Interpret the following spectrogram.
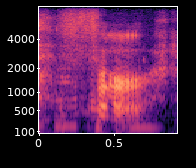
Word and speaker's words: photographer: wow photo so this one is photogra graer photographer and this one the second one is photography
